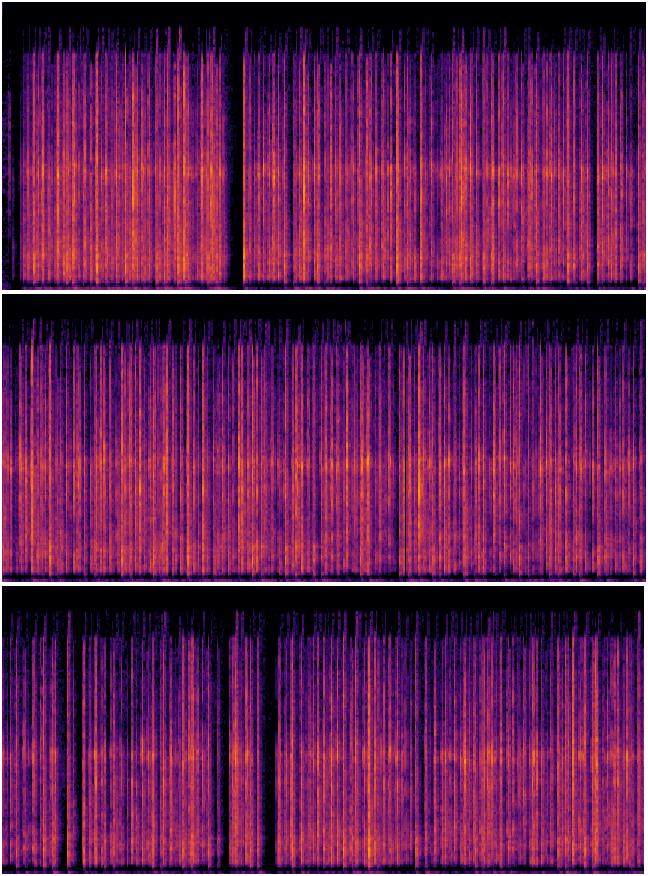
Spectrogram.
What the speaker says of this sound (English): this keyboard sounds absolutely amazing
